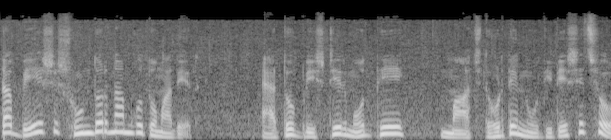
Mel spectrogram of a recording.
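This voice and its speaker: A man voicing a friendly, curious talking river frog in a cartoon, husky and coaxing. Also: fairly high pitch, huge pitch swings, moderate pace, dark tone, a little hiss or hum. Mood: kindly. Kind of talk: Bengali cartoon story acting.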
